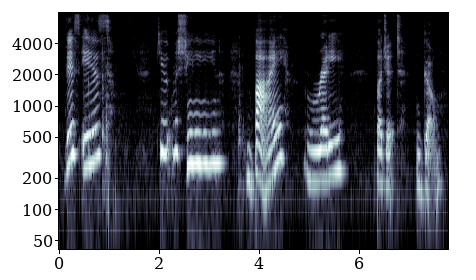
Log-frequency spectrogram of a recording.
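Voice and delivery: title read out slowly; slow announcer voice. Acted.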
